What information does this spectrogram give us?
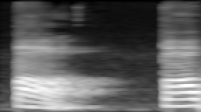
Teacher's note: आप एक बार प बोलकर देखो दोनों होठ आपके क्या हो रहे हैं सट रहे होंगे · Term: ओस्ट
